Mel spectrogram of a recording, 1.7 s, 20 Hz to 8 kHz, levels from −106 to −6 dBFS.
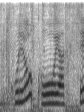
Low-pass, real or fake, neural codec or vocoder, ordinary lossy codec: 7.2 kHz; fake; codec, 24 kHz, 3 kbps, HILCodec; none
